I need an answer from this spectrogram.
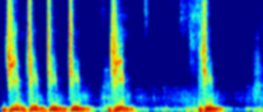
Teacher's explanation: Huruf pertengahan daun lidah menekan ke langit-langit keras.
